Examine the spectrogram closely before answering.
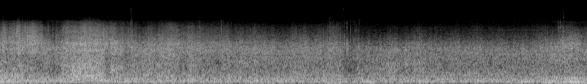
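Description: Heavy, steady wind rush on a rider's clip-on microphone while riding a motorcycle at road speed, with the motorcycle's engine and tyre noise underneath.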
